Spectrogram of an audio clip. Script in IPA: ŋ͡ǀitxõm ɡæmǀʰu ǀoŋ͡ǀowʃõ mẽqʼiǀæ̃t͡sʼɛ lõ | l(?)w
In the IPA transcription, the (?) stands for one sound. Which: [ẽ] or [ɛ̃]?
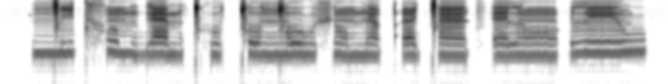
ẽ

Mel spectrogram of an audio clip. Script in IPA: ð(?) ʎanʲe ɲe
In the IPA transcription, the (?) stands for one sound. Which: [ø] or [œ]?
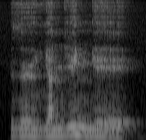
ø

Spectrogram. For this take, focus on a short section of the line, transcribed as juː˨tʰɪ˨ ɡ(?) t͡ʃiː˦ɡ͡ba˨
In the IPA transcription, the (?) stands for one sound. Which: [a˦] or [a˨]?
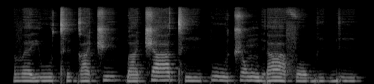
a˨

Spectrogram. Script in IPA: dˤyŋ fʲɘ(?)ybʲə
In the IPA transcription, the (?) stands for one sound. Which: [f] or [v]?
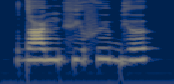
f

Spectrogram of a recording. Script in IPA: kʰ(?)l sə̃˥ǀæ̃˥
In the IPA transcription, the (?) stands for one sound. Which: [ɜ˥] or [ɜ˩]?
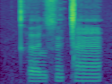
ɜ˥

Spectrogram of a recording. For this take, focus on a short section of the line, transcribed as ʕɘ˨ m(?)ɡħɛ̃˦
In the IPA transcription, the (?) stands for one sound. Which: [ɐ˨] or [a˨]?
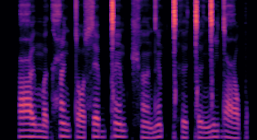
ɐ˨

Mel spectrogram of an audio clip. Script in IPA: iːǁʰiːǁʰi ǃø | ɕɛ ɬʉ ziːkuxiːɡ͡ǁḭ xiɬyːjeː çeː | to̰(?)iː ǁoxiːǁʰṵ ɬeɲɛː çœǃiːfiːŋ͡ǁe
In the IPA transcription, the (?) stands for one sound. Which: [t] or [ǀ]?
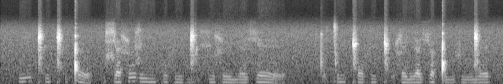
ǀ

